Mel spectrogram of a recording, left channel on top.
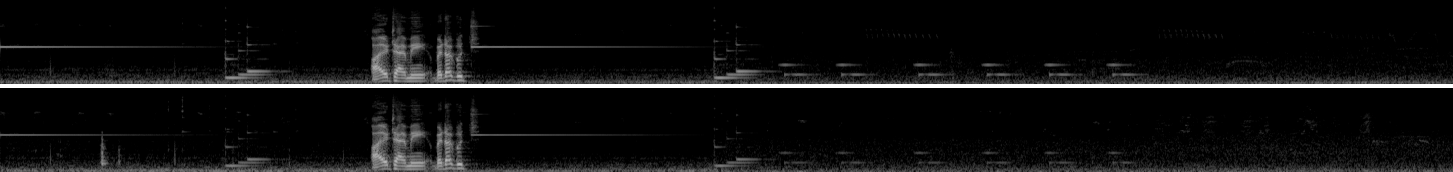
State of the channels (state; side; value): normal; both; correlation 0.09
